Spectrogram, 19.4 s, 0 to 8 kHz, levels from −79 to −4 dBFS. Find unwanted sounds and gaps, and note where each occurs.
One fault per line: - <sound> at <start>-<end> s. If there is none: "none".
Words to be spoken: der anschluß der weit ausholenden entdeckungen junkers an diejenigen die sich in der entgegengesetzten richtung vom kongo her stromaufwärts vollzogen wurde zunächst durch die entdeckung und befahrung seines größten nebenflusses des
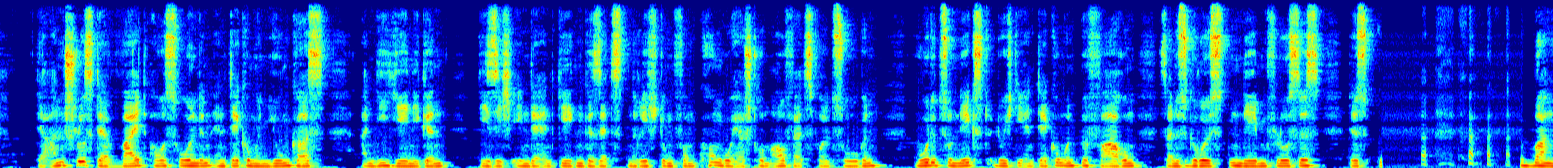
- laugh at 17.7-18.9 s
